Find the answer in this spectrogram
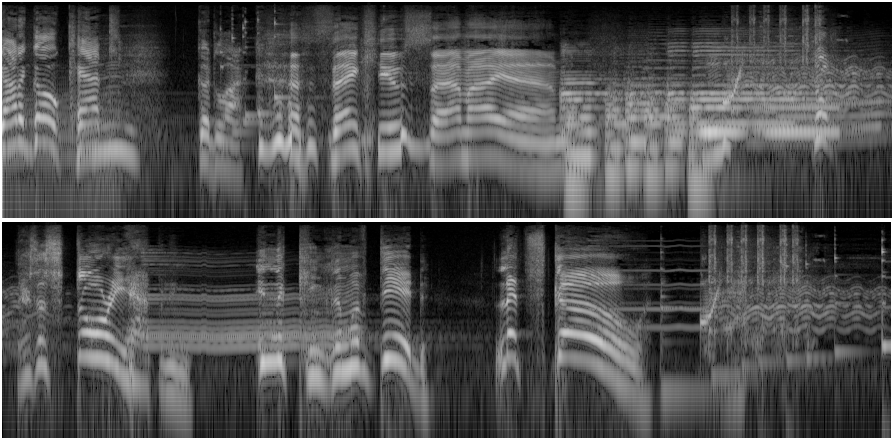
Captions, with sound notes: GOTTA GO, CAT. GOOD LUCK. [chuckles] THANK YOU, SAM-I-AM. [exclaims] THERE'S A STORY HAPPENING IN THE KINGDOM OF DIDD. LET'S GO!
